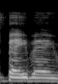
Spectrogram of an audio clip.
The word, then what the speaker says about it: Bebe: Oh, I think her name is BB. pronounced it's either BB or Bebe. I think it's Bebe I think Rexha. it is Bebe.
